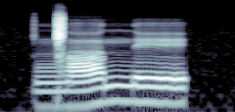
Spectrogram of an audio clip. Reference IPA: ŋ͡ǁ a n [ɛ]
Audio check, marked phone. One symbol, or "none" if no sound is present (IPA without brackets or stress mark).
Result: e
